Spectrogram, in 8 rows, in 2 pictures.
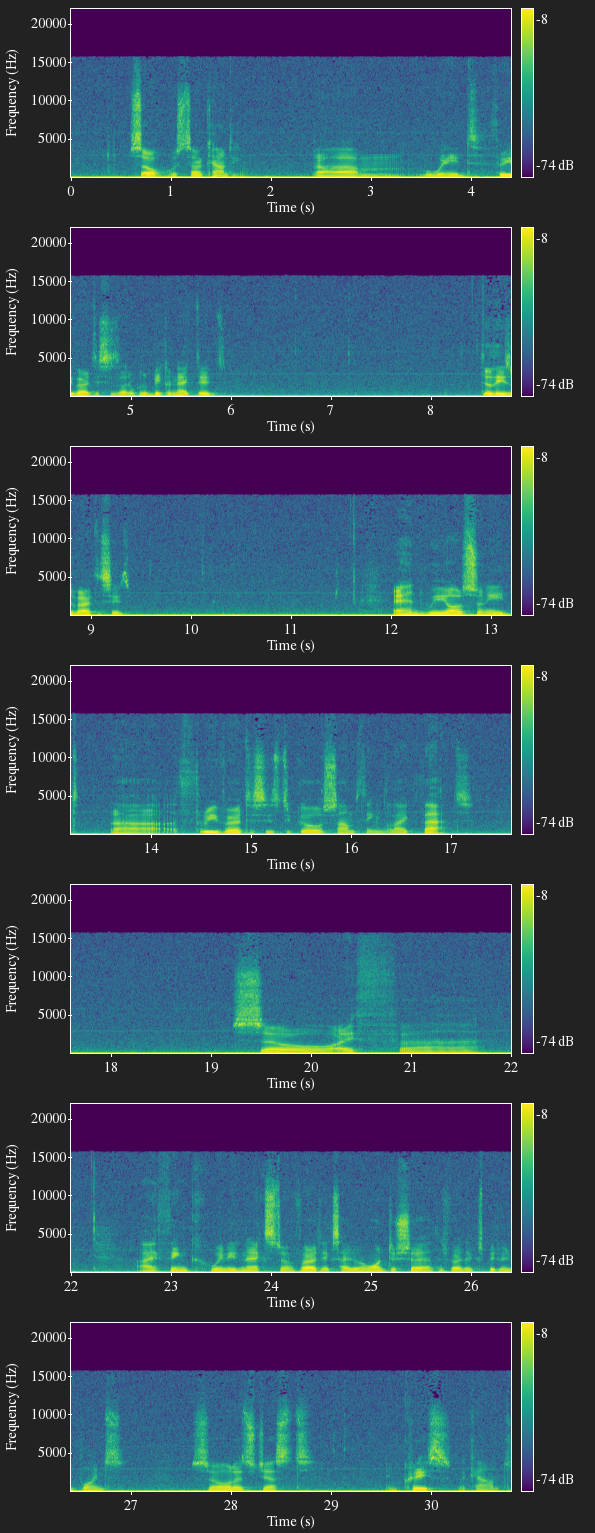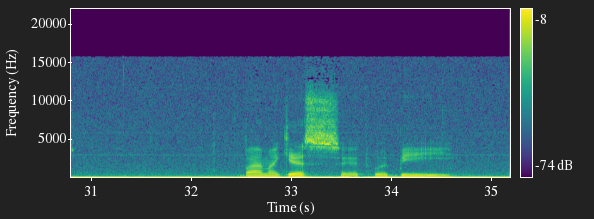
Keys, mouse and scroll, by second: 1.7 shift+middle click, 6.0-11.3 typing, 6.6 click, 13.1-17.7 typing, 14.2 click, 15.1 click, 16.3 click, 20.3 typing, 28.1 click, 32.2-34.6 typing, 32.4 right click.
